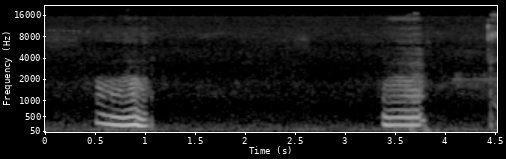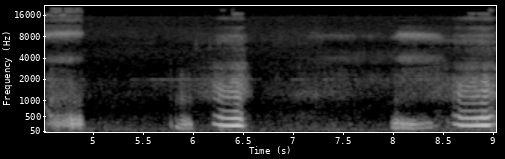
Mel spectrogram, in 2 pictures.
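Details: Two 6-month-old Bengal kitten siblings, a male and a female, sleeping and snoring loudly.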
